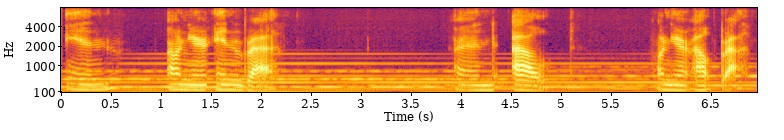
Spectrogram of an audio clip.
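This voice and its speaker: A woman leading a guided meditation in a gentle, soothing, unhurried way, leaving long pauses between short phrases. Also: lowish voice, flat delivery, highs cut off. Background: loud meditation music with singing bowls.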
